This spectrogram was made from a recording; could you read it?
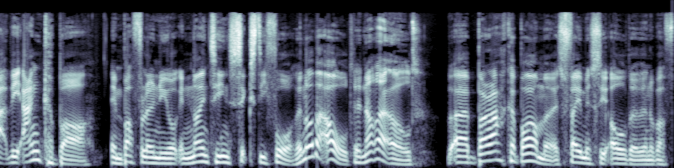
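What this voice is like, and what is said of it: Usual voice. Nothing is said of it.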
